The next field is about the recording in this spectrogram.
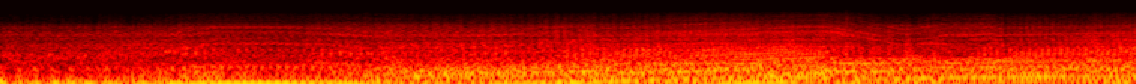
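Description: V-twin idling with an uneven, stumbling low beat and dropped pulses, pointing to one cylinder, likely the rear, misfiring.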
